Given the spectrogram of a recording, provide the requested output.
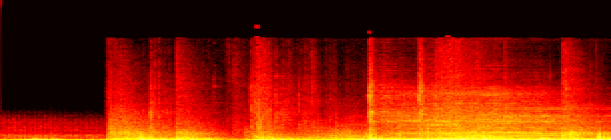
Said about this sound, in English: Alex and Henry manage to break the door down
